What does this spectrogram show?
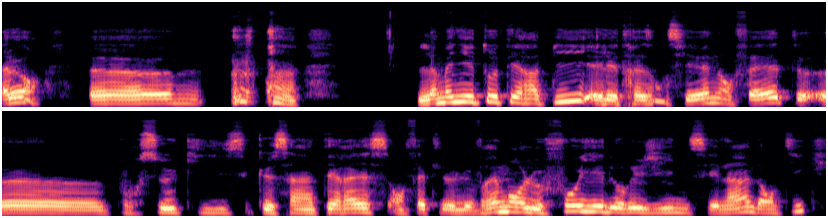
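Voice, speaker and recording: Speaking very slowly, a man with a fairly high pitch and a dark, mellow tone shows ordinary pitch variation, recorded dry and close with no echo against a quiet background. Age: 60s. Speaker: magnetotherapy equipment maker. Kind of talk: interview. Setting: in person at guest's company. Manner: halting.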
